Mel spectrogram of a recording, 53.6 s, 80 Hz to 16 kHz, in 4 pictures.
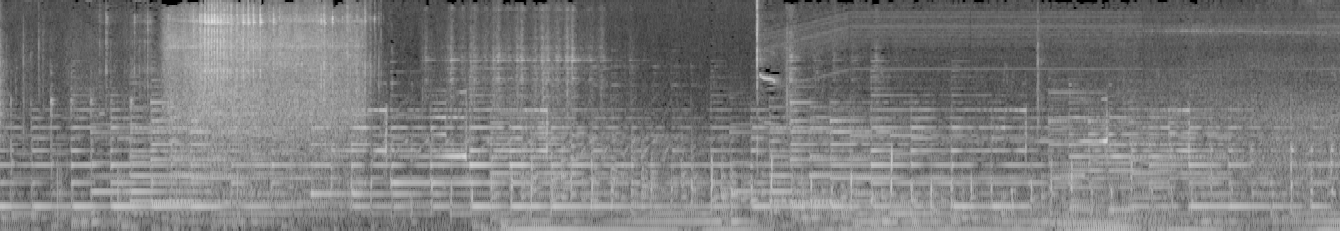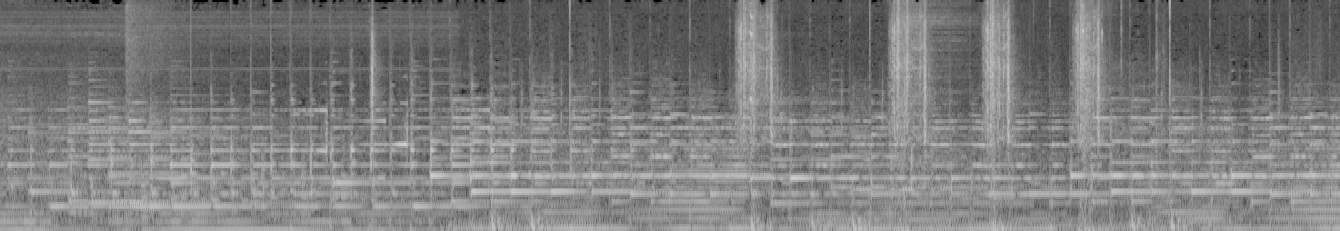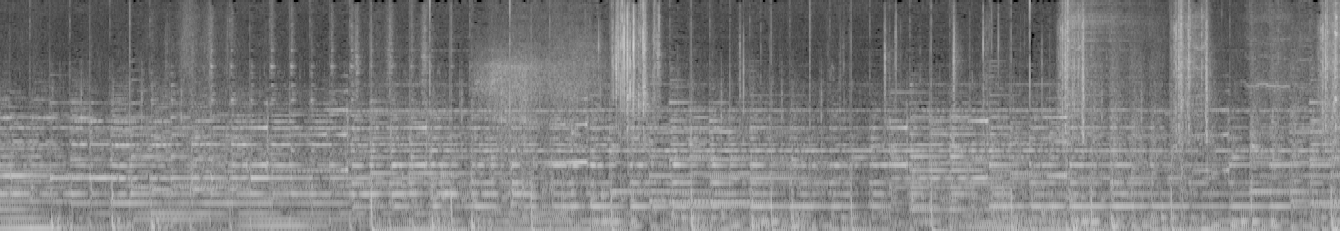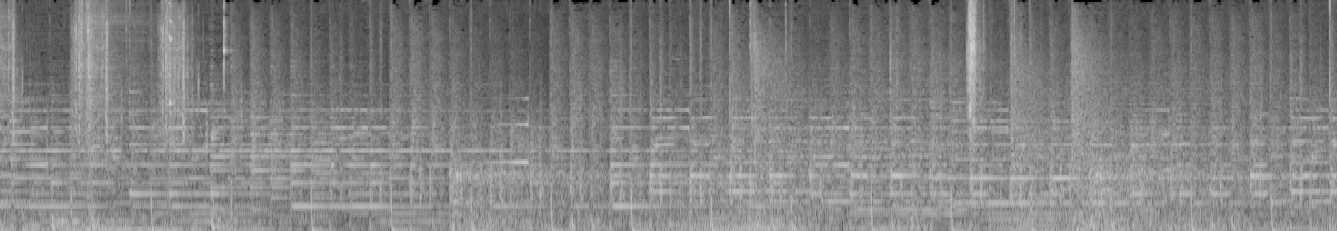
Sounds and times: Tender music: 0.0 - 53.5.

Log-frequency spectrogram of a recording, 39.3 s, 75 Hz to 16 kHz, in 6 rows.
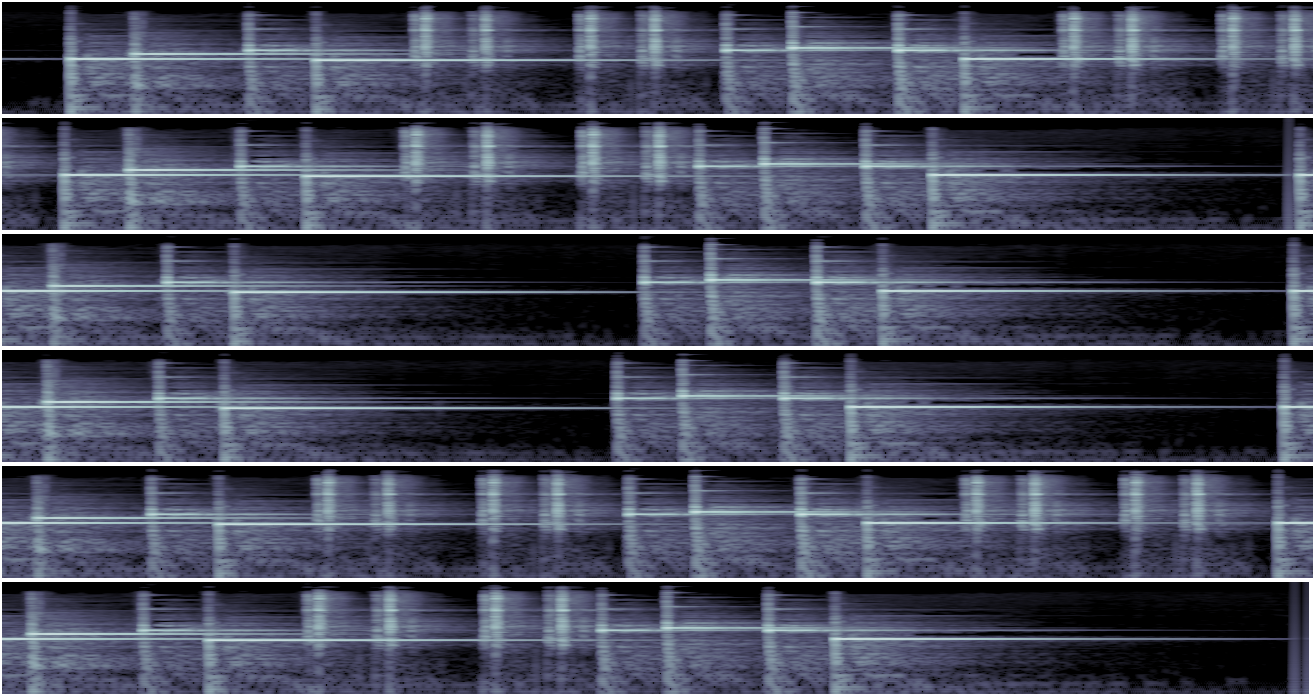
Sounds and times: Music: 0.0 - 39.3
Ringtone: 0.0 - 39.3.

